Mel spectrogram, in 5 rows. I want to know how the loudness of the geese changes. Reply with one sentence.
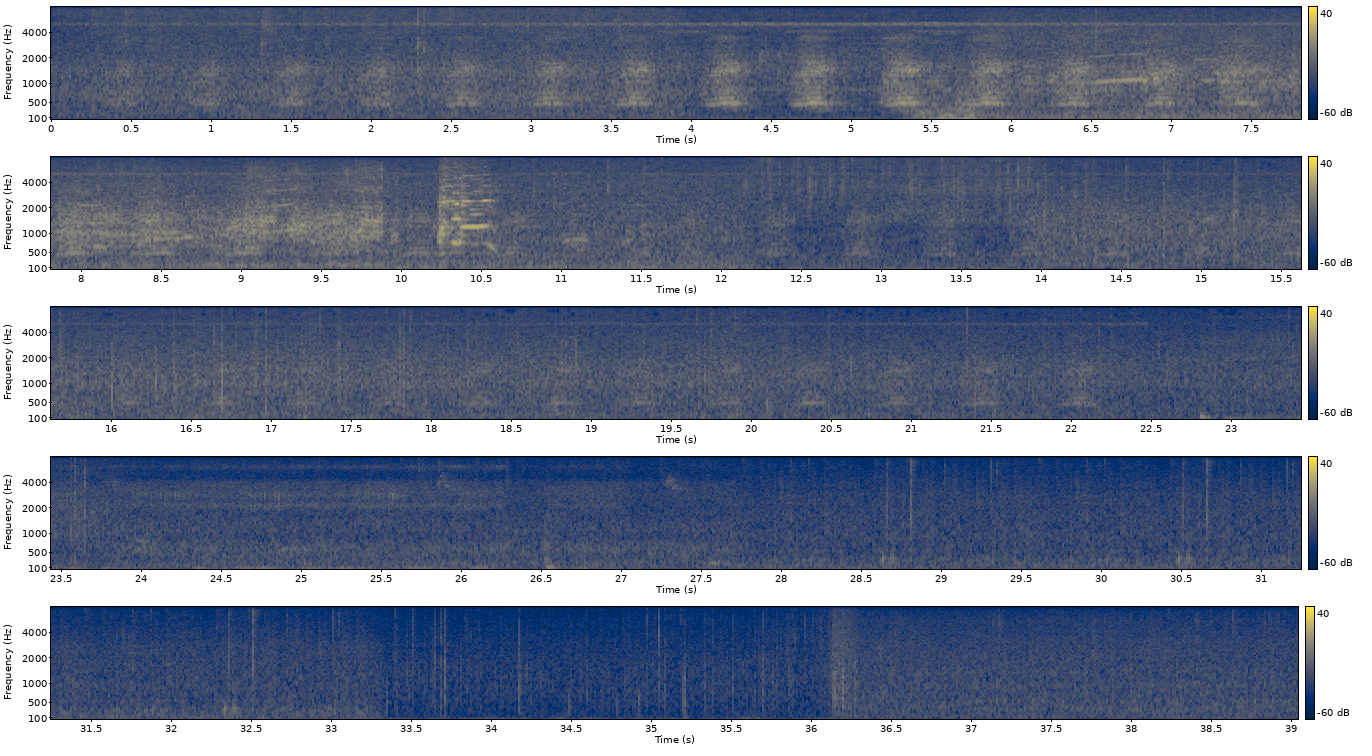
The loudness of the geese goes up.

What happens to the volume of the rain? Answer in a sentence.
The loudness of the rain goes down.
